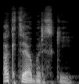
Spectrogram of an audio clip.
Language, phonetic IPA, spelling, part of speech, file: Russian, [ɐkˈtʲab(ə)rʲskʲɪj], октябрьский, adjective, Ru-октябрьский.ogg
- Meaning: October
